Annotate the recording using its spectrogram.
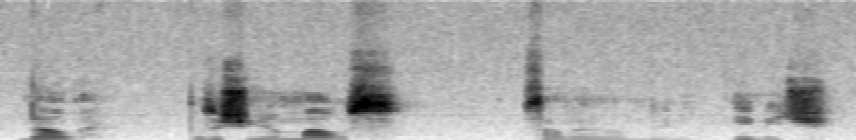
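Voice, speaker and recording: At a fairly slow pace, a man with a non-native accent talks in a very deep, low pitch. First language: not English. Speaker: software developer. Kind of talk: tutorial. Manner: halting.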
